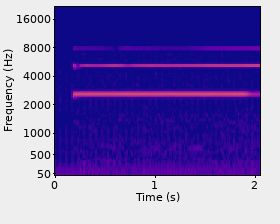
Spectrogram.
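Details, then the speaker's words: HP Pavilion G6 laptop with no display and three beeps, multimeter continuity test on a capacitor on the RAM module: steady high-pitched continuous beep reading zero; capacitor shorted. "zero the capacitor is shorted and I'll check I think yeah this one is shorted"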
